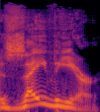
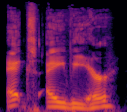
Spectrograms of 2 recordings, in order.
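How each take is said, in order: First: The name begins with a z sound. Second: The name begins with an ex sound. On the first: The speaker calls it right. "it's an X sounds like a Z" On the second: The speaker calls it wrong. "not Xavier"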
